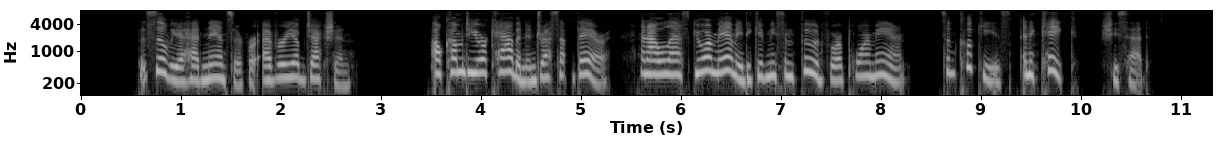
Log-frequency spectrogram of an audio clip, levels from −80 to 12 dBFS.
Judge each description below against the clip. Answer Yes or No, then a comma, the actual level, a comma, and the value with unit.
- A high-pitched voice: Yes, very high, 280 Hz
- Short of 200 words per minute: No, fast, 205 wpm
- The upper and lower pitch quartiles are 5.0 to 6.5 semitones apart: Yes, wide, 5.6 semitones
